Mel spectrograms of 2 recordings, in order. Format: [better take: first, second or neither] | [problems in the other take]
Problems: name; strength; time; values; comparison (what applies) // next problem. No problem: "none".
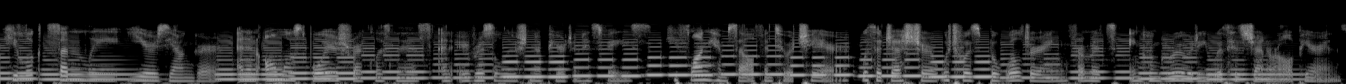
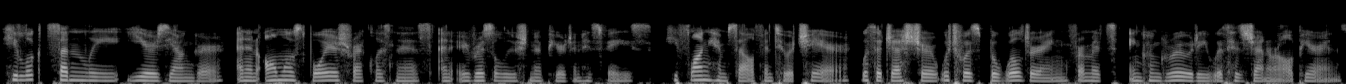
second | background sound (Wind instrument, woodwind instrument); 3 dB above the speech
